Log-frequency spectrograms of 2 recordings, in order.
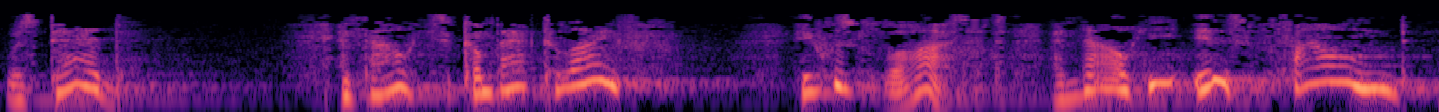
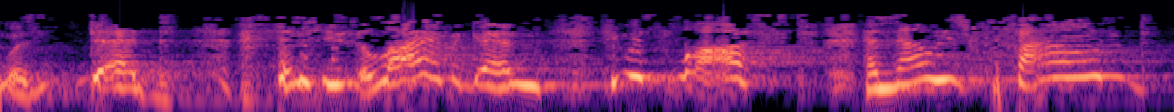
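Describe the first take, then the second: First: Gentle, slow, lifting higher on the good news; tender plea. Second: Loud, high, laughing through the words, last lines slow; laughing with joy. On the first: Father gently pleads with son. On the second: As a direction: laugh out the news of the son's return. Father rejoicing over returned son. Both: Acted.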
